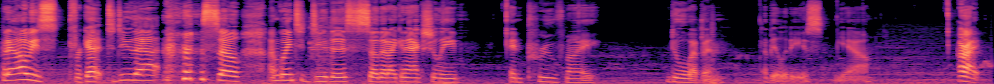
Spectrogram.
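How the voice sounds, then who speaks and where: A woman casually commenting on her gameplay, thinking aloud with hesitant pauses and small chuckles. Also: on the low side, animated, slight background noise. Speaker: let's play gamer.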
